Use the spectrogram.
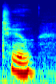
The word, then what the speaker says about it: two: the tricky part here we don't pronounce this one anymore not in the number two we still pronounce it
